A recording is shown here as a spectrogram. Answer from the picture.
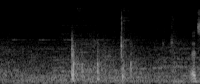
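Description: A few light clicks and taps of small items being handled on a wooden shop counter, over quiet room tone.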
